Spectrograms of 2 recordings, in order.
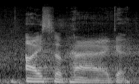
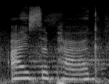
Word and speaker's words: isopag: Isopag Isopag. Are there any alternate pronunciations?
